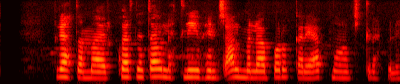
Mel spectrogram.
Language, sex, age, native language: Icelandic, female, 13, Icelandic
